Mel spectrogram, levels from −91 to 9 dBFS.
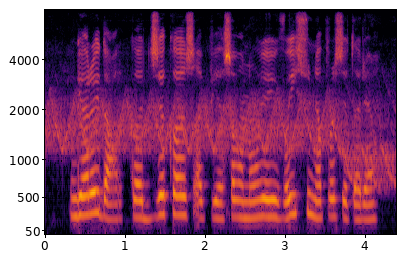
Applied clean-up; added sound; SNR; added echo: none; Alarm; 14 dB; none.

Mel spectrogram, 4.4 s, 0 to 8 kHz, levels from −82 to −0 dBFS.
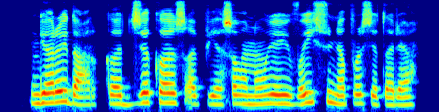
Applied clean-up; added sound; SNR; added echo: none; none; none; none.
